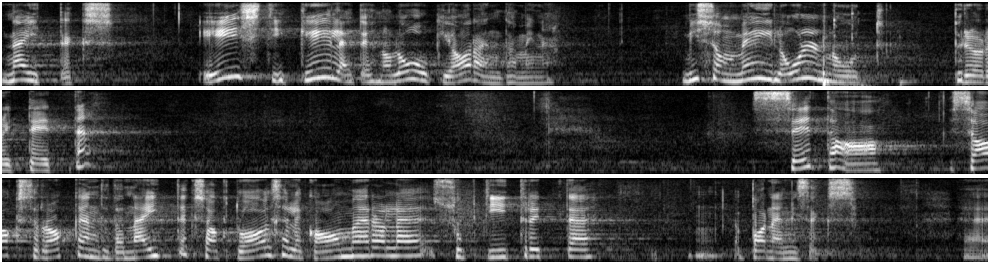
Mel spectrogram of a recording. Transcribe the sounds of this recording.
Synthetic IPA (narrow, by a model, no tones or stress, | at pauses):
næjt̪ːˑe̞ks | e̞ːst̪ike̞ːle̞t̪e̞hno̞lo̞ːɡ̥iɑɑɾe̞nd̪̥ɑmine̞ | miso̞nme̞jlo̞lnud̪̥ | prio̞ɾit̪ːe̞ːt̪ne̞ | se̞d̪ɑ | sɑːksrɑkːˑe̞nd̪̥ɑd̪̥ɑnæjt̪ːˑe̞ksɑkt̪uɑːlse̞le̞kɑːme̞ɾɑle̞sub̥t̪iːt̪rit̪ːe̞ | pɑne̞mise̞ks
